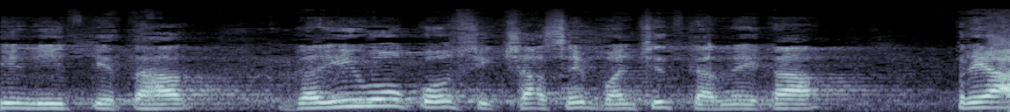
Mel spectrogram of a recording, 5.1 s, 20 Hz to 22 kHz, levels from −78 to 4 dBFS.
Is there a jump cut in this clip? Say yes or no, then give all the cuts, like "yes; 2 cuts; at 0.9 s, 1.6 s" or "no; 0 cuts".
no; 0 cuts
